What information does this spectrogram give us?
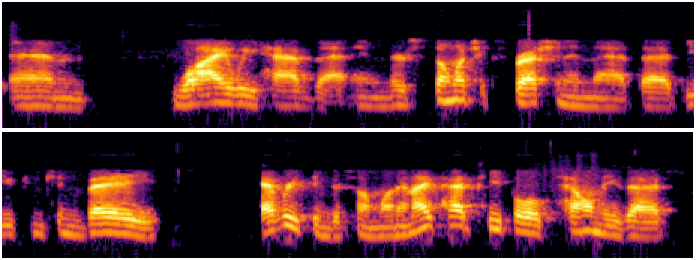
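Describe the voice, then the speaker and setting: A man with a very deep voice speaks as an author guest on a radio show. He talks in an earnest, reflective way. His voice comes through a thin, tinny phone line. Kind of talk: casual radio interview talk.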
